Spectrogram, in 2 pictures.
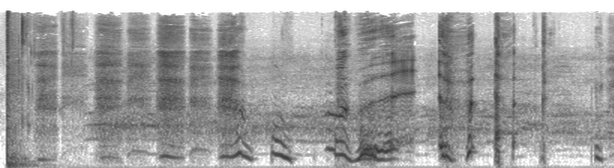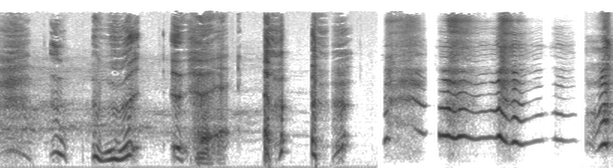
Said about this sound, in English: I run to the bathroom and throw up.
